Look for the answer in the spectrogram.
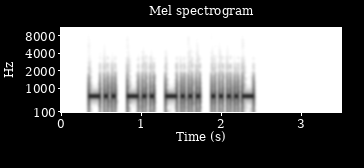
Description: Morse code, heard as a keyed tone, about 25 wpm, 700 Hz. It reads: DDB4
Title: All Cut Numbers - 4-Digit 25wpm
